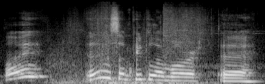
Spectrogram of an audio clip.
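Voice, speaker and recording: An Austrian man with German as his first tongue hosts a casual gaming interview over a voice call. His pitch is mid-range but very animated, his speech is halting and full of restarts, and a cough sits in his voice. Faint room ambience hums behind him. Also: creaky, a little hiss or hum. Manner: lively, halting, laughs often. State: has a cough. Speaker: interviewer and channel host.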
